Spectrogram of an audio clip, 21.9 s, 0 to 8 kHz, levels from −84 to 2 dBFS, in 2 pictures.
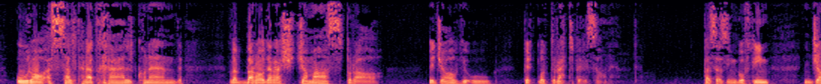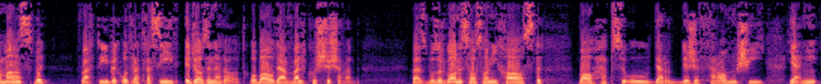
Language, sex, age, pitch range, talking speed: Persian, male, 50-69, 90-105 Hz, 120 wpm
